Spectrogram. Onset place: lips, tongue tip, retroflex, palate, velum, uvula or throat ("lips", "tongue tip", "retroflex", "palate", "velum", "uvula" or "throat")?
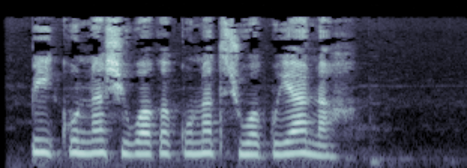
lips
